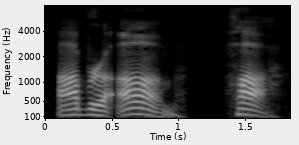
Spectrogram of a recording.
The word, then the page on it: abraam: Greek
